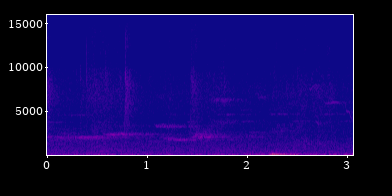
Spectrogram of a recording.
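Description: Birds sing softly outdoors in spring, thin whistles and chirps drifting over a quiet background, with a brief low rumble of wind gusts toward the end.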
